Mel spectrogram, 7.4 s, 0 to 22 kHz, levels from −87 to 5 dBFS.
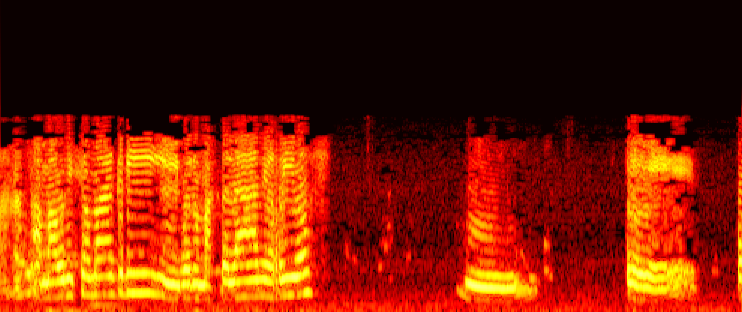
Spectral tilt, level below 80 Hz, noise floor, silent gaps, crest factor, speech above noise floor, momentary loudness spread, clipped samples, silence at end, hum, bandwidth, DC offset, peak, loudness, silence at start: -7 dB/octave; -48 dBFS; -49 dBFS; none; 14 dB; 37 dB; 12 LU; under 0.1%; 0 s; none; 5 kHz; under 0.1%; 0 dBFS; -12 LUFS; 0 s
